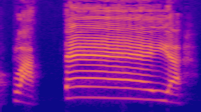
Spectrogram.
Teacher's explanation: Essa é a sílaba tônica, olha, a sílaba tônica é o tei e a vogal tônica, ela estará sempre dentro da sílaba tônica, é o é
